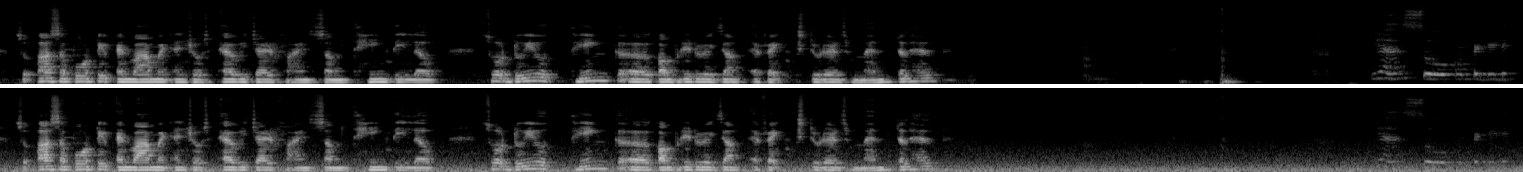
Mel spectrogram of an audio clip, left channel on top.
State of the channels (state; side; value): noise; right; rumble, 12 dB below the sound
